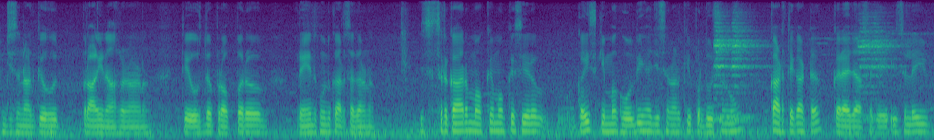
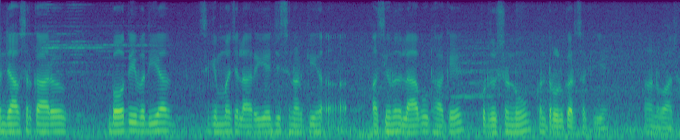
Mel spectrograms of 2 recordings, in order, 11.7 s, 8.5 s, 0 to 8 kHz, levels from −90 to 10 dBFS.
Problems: constant background noise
